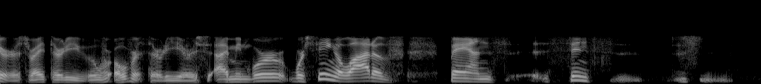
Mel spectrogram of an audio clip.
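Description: No technical faults are audible in the speech; it carries the narrow band of a G.711 A-law telephone line at 64 kbps, roughly 200 Hz to 3.5 kHz with nothing above about 3.7 kHz, as expected of that coding.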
